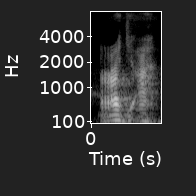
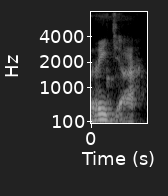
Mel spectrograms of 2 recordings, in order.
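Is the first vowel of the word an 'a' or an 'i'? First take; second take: a; i. First: The first vowel is an open a sound. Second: The first vowel is a close i sound. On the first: This is the more eloquent reading. "lebih fasih fathah" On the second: This is an allowed alternative reading. "Boleh dibaca kasroh"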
